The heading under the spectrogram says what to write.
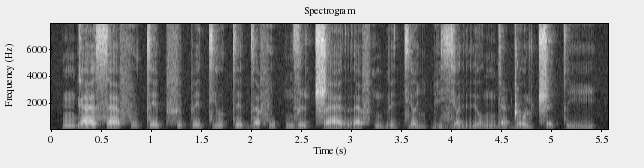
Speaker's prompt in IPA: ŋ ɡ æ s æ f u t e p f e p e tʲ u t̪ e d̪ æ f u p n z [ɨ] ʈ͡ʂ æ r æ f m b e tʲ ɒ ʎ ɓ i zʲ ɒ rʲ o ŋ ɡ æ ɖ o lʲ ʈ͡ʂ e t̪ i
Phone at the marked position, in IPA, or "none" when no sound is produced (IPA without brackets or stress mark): i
